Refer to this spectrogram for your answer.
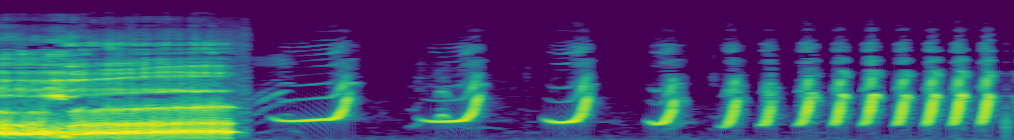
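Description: A monkey gives a run of rising, hooked calls that speed up into a rapid chatter.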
